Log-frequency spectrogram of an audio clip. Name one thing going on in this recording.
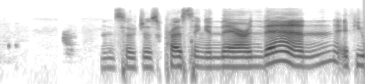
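A woman speaks calmly and melodically close to a microphone.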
